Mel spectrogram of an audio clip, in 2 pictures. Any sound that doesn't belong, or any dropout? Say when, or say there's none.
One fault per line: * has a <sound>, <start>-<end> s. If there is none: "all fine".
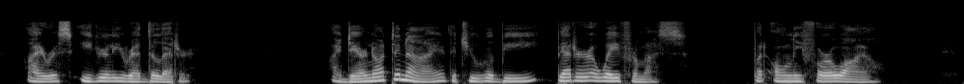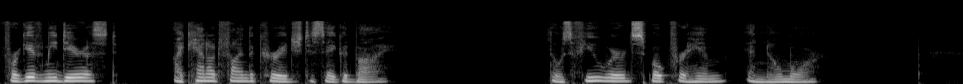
all fine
